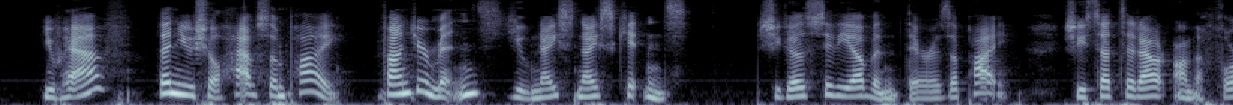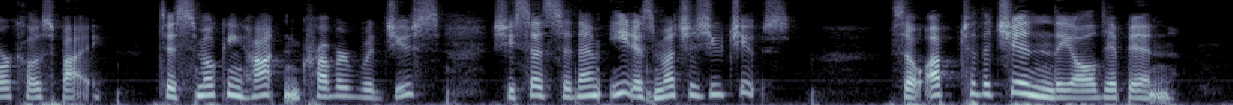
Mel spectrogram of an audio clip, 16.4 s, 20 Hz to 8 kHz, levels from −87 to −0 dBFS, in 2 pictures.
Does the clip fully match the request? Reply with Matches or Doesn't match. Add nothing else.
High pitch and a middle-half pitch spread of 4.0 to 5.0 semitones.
Matches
